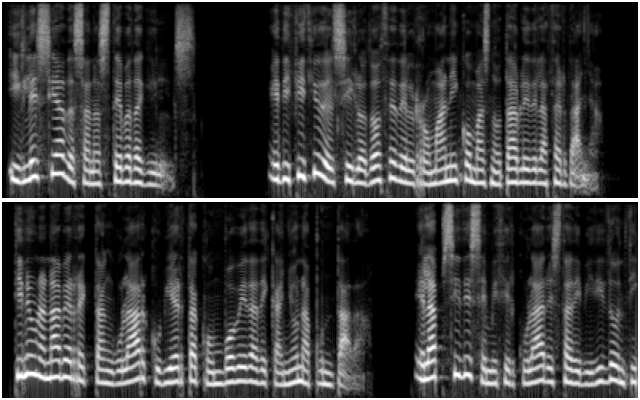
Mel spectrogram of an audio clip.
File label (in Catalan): locucio castella; sant esteve guils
